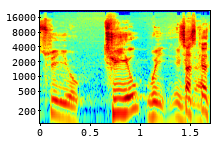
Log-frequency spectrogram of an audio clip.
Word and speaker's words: Tuot: Ça tuo tuyo tuot tuyot tuot je pense que ça se prononce tuyau.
